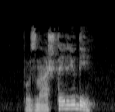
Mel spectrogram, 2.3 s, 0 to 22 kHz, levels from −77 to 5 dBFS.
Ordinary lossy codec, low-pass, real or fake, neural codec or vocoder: MP3, 32 kbps; 9.9 kHz; real; none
